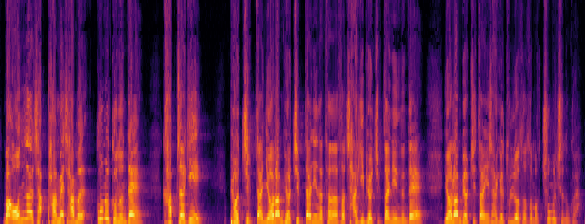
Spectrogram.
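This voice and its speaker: A pastor preaches to young people in a very high-pitched, animated voice that is a bit bright and quick. He fires question after question at the listeners and acts out the voices in the lines he quotes.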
